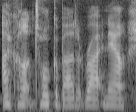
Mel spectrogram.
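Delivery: ordinary talk, nothing marked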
